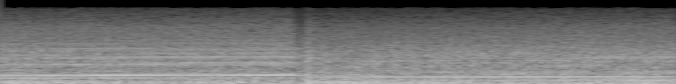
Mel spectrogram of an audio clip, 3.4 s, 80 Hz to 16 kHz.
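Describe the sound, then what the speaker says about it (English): An Aston Martin GT race car in Gran Turismo 7 drones as its engine winds up, a steady buzzing tone with a brief shift in pitch midway, heard alone. "Just Aston just winds up its engine."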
